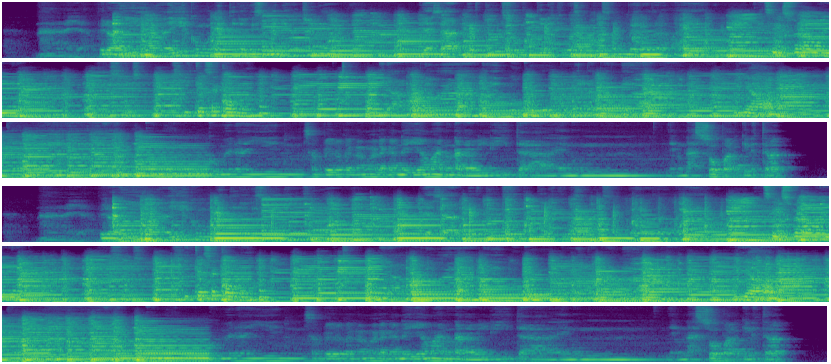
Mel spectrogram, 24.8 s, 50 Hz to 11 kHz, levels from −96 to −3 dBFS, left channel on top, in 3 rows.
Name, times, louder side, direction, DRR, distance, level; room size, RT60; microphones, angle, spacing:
voice 1, 0.3-8.0 9.2-10.4 11.7-15.6 16.6-24.3, left 2 dB, 35° left, 0.6 m, -35 dB
sound 1, 1.0-18.6, right 3 dB, 30° right, 0.3 m, -25 dB
voice 2, 7.6-8.7 10.1-10.9 15.6-16.1, right 1 dB, 55° right, 0.7 m, -27 dB
2.9 x 2.1 x 2.5 m
head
